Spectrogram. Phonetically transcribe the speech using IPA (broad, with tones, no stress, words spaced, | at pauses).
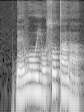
ɗe˨˦voː˦jo˧ so˦tã˧lã˨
